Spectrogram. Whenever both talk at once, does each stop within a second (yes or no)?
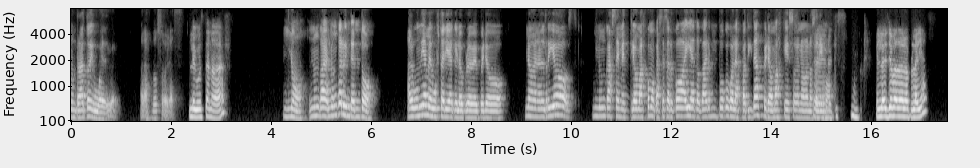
yes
